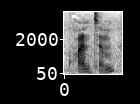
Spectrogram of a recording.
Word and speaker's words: Qtum: So it's actually pronounced Quantum, and it's a proof of stake smart contract open source blockchain platform and value transfer protocol.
